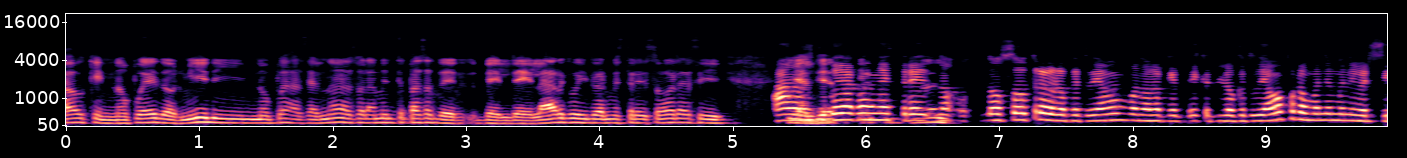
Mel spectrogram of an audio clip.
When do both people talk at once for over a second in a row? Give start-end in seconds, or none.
5.4-6.7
